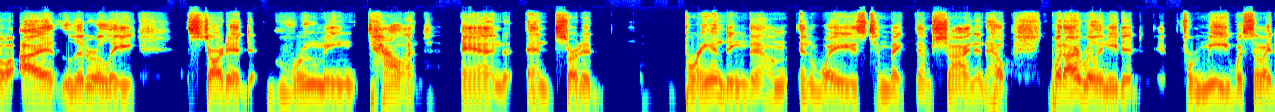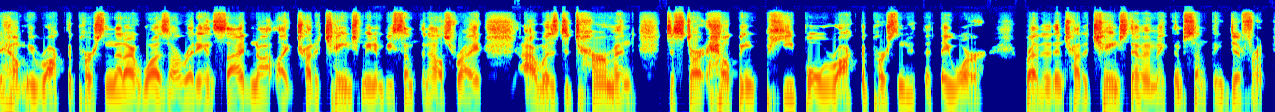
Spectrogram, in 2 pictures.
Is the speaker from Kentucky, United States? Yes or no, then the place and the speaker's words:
no; Dallas, Texas, United States; I was raised in Dallas, Texas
